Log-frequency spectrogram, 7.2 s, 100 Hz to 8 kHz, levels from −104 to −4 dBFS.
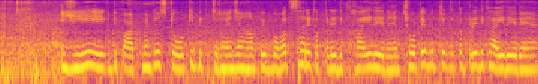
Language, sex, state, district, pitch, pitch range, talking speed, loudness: Hindi, female, Punjab, Kapurthala, 240 Hz, 225-255 Hz, 200 wpm, -12 LUFS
